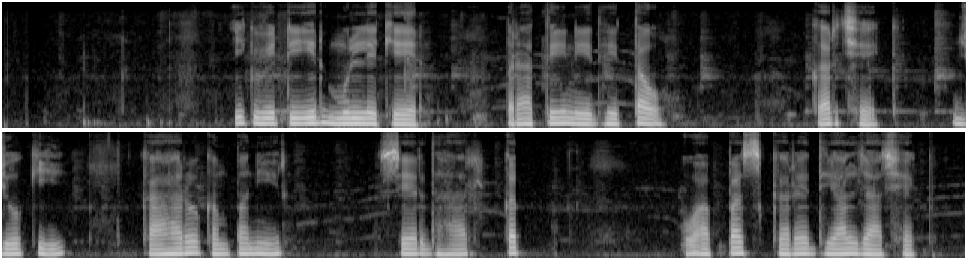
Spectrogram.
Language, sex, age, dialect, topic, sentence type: Magahi, male, 18-24, Northeastern/Surjapuri, banking, statement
